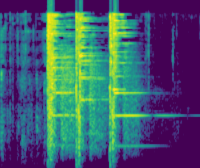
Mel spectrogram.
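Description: Three gunshots crack in quick succession outdoors.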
